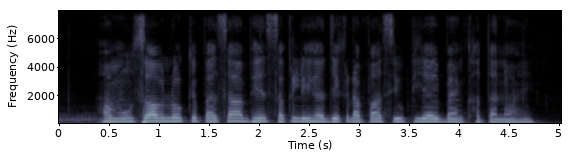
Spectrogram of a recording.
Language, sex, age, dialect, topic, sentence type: Magahi, female, 25-30, Western, banking, question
